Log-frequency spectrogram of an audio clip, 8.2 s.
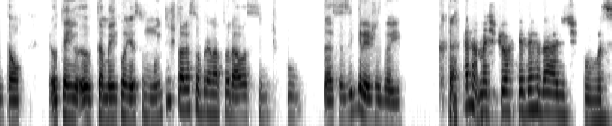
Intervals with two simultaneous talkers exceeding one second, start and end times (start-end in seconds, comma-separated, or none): none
